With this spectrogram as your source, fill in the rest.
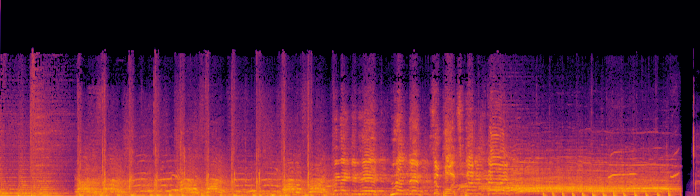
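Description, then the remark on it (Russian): A large street protest crowd in London, out with Palestinian flags in support of Palestine, chants loudly in unison, voices rising and falling in a steady rhythmic pattern, with sharp accented beats punctuating the dense roar of many people. “В Лондоне действительно очень много людей а, вышли на улицы с флагами Палестины в поддержку Палестины”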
